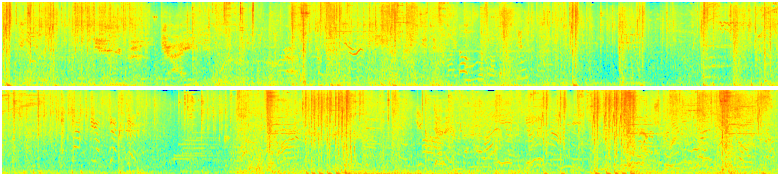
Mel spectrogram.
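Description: Gunfire and magic blasts crackle rapidly in a game.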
